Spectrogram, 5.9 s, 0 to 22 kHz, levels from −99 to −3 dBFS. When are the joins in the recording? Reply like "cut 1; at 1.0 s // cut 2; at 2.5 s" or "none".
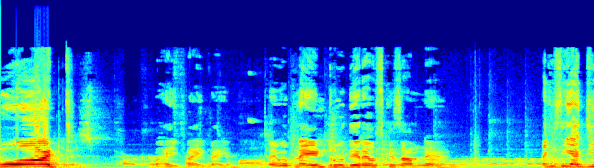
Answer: none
